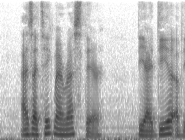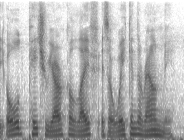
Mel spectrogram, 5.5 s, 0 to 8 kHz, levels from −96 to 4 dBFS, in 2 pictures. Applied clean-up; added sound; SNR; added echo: none; Train; 20 dB; none.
